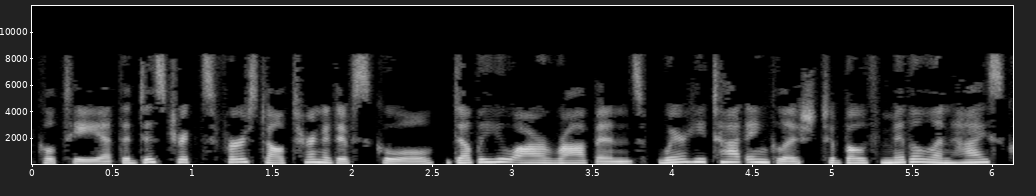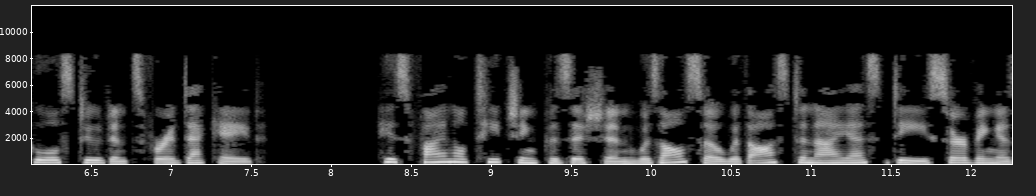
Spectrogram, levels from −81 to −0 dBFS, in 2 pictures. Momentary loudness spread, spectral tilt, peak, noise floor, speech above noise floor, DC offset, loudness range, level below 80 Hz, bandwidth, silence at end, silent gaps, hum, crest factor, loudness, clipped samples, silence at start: 4 LU; -5 dB/octave; -4 dBFS; under -90 dBFS; over 70 dB; under 0.1%; 2 LU; -70 dBFS; 8.8 kHz; 0 s; none; none; 16 dB; -20 LUFS; under 0.1%; 0.05 s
